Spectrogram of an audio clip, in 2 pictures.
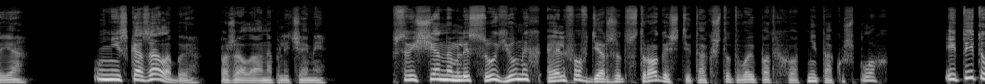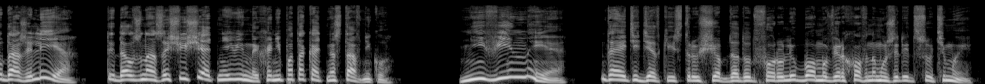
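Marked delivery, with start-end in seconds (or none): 0.9-2.0 put-on lightly raised girl voice; a young woman answering, shrugging; girl's voice. A narrator's reading. 3.9-13.8 put-on raised, lightly scolding girl voice; a young elf chiding, half serious; girl's voice. A narrator's reading. 14.4-19.6 mock the idea of innocence; scoffing. A narrator's reading. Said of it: "хмыкнула высокая".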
